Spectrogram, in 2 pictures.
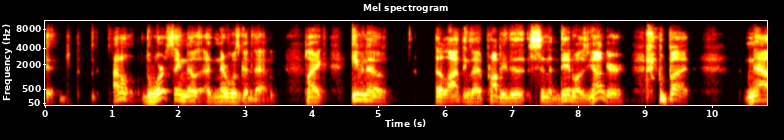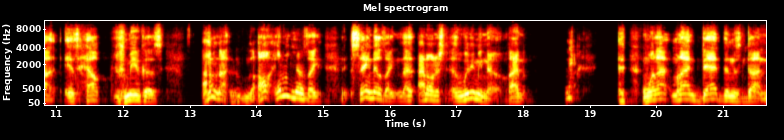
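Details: Adult man with aphasia after a stroke, in ongoing recovery, speaking in conversation; aphasia.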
